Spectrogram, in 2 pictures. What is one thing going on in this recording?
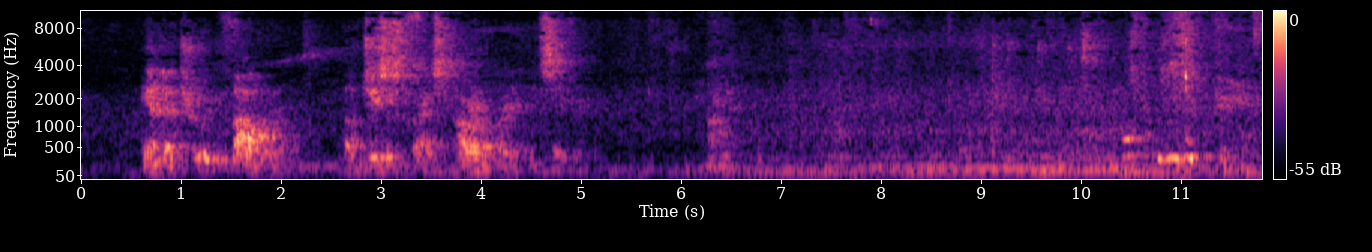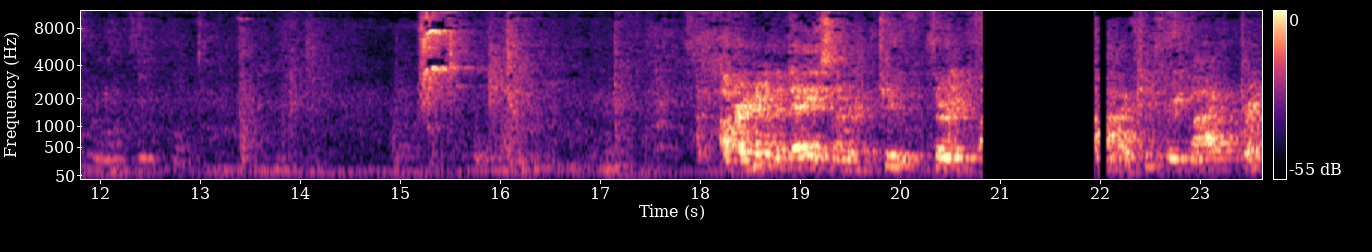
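An elderly man speaks calmly at a distance in a large echoing hall.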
